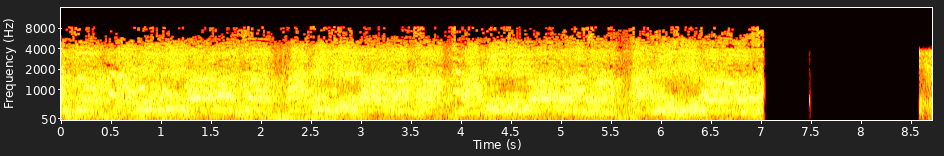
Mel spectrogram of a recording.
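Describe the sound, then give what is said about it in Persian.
University students at Amirkabir University chant slogans at a protest, a loud, dense crowd of voices roaring in rhythmic unison that cuts off abruptly after about seven seconds into near silence. “صدای دانشجویان دانشگاه کبیرم میتونیم بشنویم.”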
